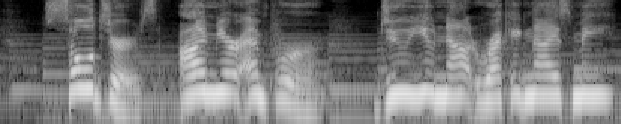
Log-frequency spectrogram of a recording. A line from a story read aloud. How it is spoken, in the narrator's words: He shouted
